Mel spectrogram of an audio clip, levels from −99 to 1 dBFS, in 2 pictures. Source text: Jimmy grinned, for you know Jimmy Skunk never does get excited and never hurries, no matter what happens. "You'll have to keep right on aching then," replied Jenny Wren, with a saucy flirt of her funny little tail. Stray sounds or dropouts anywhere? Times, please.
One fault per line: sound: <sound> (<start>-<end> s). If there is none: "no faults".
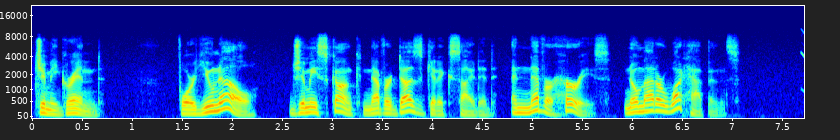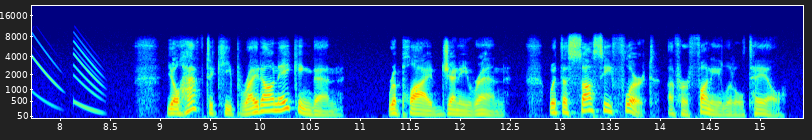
sound: chirp (7.7-8.5 s)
